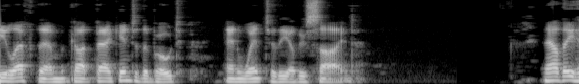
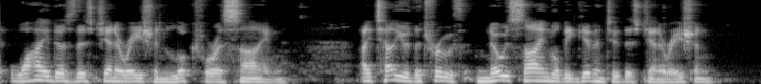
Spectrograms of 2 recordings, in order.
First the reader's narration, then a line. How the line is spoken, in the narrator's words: Sighing deeply in his spirit, he said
